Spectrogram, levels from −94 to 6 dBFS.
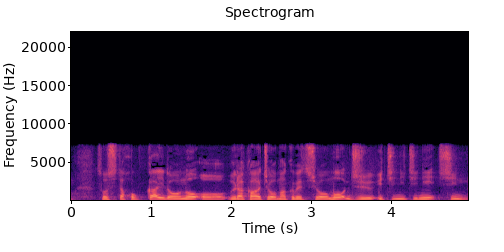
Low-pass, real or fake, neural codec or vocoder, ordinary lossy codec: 7.2 kHz; real; none; none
